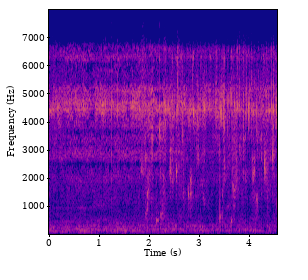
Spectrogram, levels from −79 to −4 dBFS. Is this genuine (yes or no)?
no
